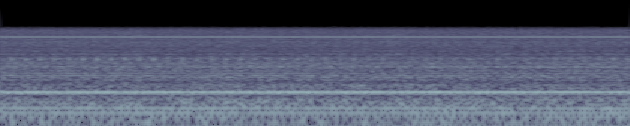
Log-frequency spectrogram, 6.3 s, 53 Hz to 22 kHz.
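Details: 1997 BMW 328i on a cold start in the morning: low, uneven idle with a lumpy, unsteady pulse and a constant drone. Rough idle, cause not clear.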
